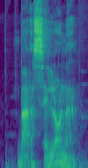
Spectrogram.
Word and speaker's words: Barcelona: in latin america first in spain the letter z is pronounced as th as an english word thing but in all other regions is pronounced as s in spain the letter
